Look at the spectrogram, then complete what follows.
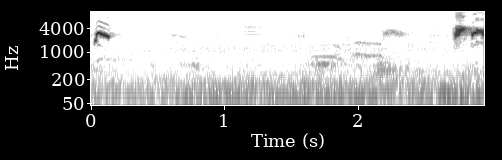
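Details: Caged female red-whiskered bulbul calling to stimulate a male or for pairing: a brief bright chirp at the start, then near-silence with faint low rumble, ending in a louder burst of warbled, slurred high notes.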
